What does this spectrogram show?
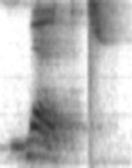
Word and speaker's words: walked: had walk along perfect walked walked pronunciation walked okay here we produce the t sound so he had quote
